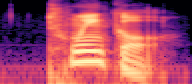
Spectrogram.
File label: "twinkle", English spelling voice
